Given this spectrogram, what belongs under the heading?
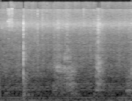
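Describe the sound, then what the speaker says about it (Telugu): Green chilli paste sizzles and fries in oil while a spoon stirs it, a steady close crackle with two sharper scrapes of stirring standing out. "మిర్చి పేస్టు వేసుకొని మంచిగా బగ్గా కలుపుకుంటే"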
